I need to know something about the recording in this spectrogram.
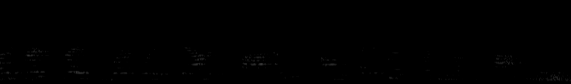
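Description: A woman speaks with animation into a microphone, heard through loudspeakers.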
